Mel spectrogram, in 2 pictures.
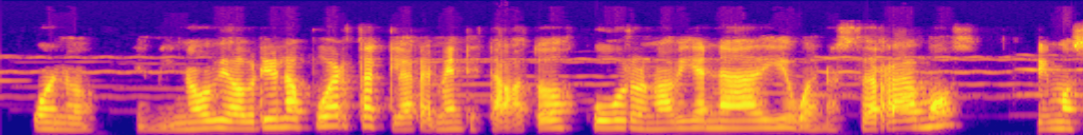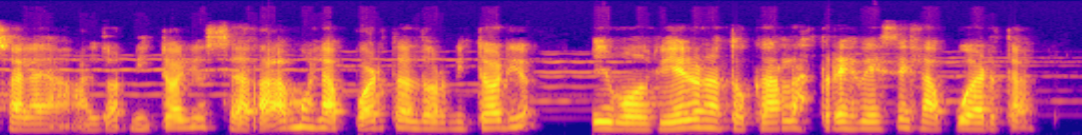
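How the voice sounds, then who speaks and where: A woman speaks at a fairly quick pace against noticeable background noise. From Buenos Aires, Argentina. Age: 30s. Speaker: guest telling a paranormal experience. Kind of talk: testimony.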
